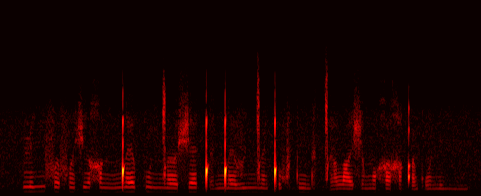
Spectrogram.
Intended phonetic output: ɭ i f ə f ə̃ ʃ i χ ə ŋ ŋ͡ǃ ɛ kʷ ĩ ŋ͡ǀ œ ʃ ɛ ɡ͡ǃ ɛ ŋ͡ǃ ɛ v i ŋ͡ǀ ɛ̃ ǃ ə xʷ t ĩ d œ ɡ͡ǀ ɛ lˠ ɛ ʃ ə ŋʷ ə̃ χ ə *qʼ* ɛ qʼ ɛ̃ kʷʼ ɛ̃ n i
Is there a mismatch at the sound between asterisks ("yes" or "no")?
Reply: yes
